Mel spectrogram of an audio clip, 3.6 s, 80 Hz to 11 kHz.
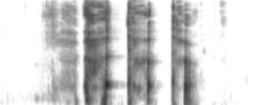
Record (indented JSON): {
  "cough_length": "3.6 s",
  "cough_amplitude": 32768,
  "cough_signal_mean_std_ratio": 0.32,
  "survey_phase": "beta (2021-08-13 to 2022-03-07)",
  "age": "45-64",
  "gender": "Female",
  "wearing_mask": "No",
  "symptom_change_to_sense_of_smell_or_taste": true,
  "smoker_status": "Ex-smoker",
  "respiratory_condition_asthma": false,
  "respiratory_condition_other": false,
  "recruitment_source": "REACT",
  "submission_delay": "7 days",
  "covid_test_result": "Negative",
  "covid_test_method": "RT-qPCR"
}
